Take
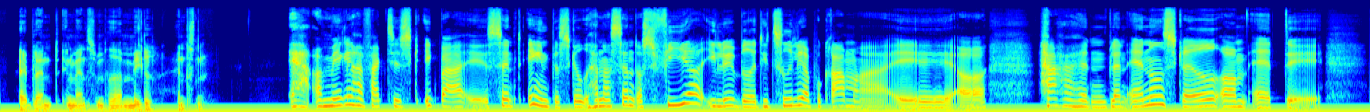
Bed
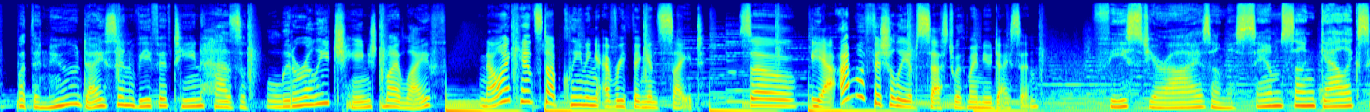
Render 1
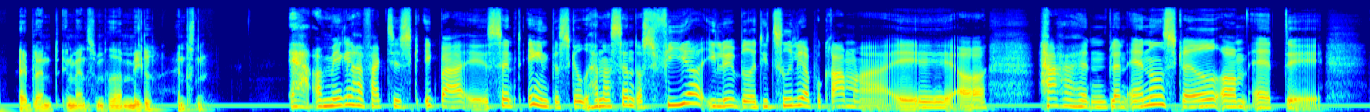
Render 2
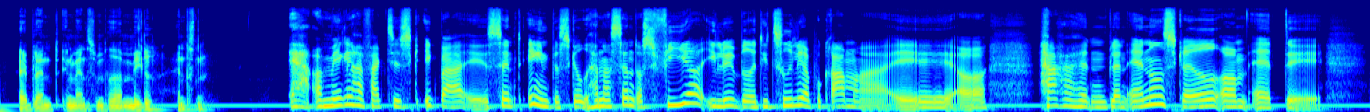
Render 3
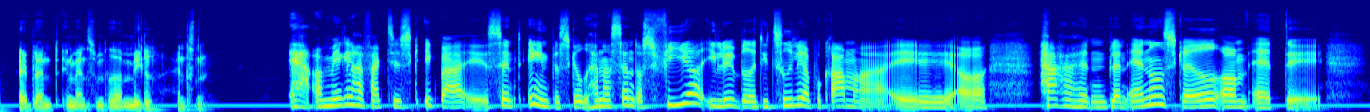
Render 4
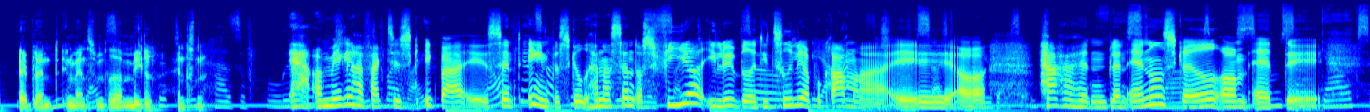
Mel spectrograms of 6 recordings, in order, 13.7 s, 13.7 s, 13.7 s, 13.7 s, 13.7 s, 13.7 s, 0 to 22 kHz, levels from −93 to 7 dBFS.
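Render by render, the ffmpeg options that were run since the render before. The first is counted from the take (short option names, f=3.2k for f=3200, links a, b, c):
-af "bandreject=f=50:t=h:w=6,bandreject=f=100:t=h:w=6,bandreject=f=150:t=h:w=6,bandreject=f=200:t=h:w=6"
-af "volume=-8.5dB"
-af "lowpass=3.2k,aemphasis=mode=production:type=bsi"
-filter_complex "[1:a]volume=-29.5dB[a];[0:a][a]amix=inputs=2:normalize=0"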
